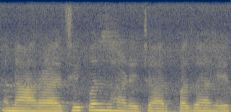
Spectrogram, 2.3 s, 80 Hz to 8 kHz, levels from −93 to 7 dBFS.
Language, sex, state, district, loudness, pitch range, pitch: Marathi, female, Maharashtra, Mumbai Suburban, -14 LUFS, 185-200 Hz, 190 Hz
